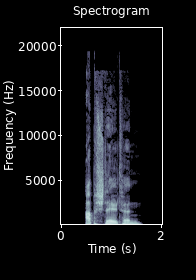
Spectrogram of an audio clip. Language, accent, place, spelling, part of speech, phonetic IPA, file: German, Germany, Berlin, abstellten, verb, [ˈapˌʃtɛltn̩], De-abstellten.ogg
- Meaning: inflection of abstellen: 1. first/third-person plural dependent preterite 2. first/third-person plural dependent subjunctive II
